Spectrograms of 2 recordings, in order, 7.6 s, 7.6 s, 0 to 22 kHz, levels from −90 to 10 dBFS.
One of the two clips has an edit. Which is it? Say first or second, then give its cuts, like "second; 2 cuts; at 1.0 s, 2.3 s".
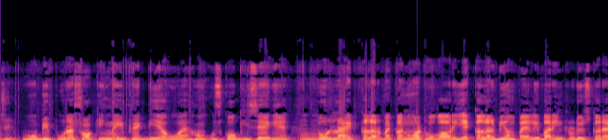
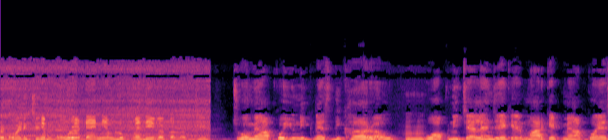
second; 1 cut; at 2.7 s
